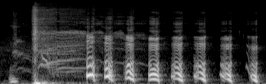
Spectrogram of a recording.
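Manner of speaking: a big high burst of real laughter. Real, not acted. Recalling dad's Big C diet joke, real loud laugh.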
